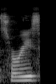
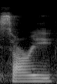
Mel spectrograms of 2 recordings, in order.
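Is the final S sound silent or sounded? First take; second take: sounded; silent. First: The final S sound is pronounced. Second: The final S sound is left silent.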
